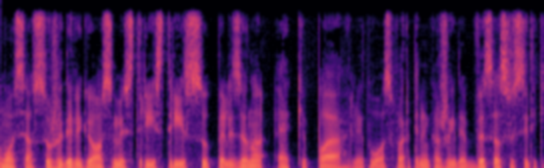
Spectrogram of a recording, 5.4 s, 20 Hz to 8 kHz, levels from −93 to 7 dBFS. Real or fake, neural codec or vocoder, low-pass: fake; codec, 16 kHz in and 24 kHz out, 2.2 kbps, FireRedTTS-2 codec; 7.2 kHz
